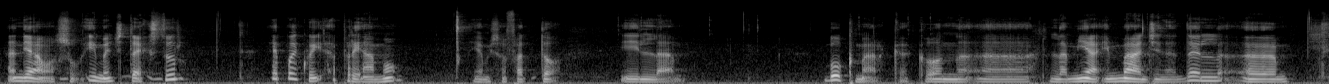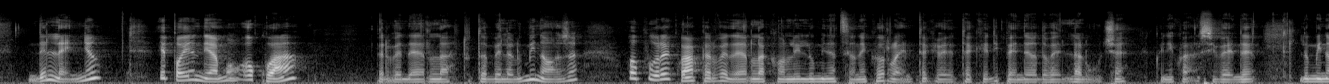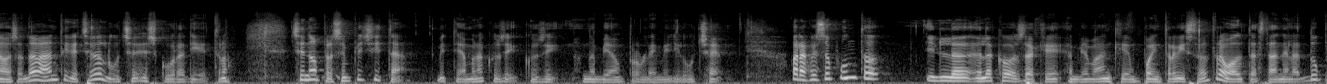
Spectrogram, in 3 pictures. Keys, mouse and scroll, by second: 3.6 click, 11.5 click, 16.0 click, 17.2 middle click, 20.1 click, 21.1 middle click, 25.5-25.9 scroll up 2, 26.1 middle click, 30.7 click, 31.9 middle click, 34.4-34.9 scroll down 3, 35.8 middle click.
